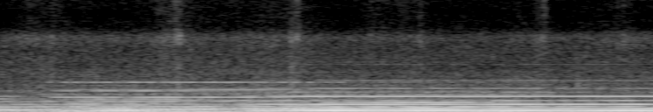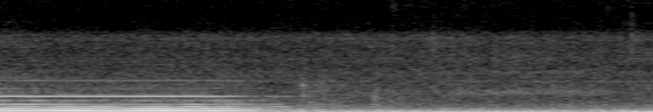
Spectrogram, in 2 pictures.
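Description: Organ playing slow, sustained chords, which stop about three-quarters of the way through, leaving low room noise.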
